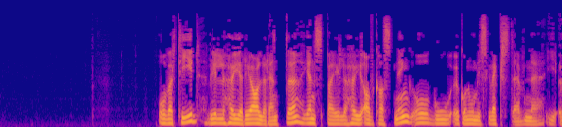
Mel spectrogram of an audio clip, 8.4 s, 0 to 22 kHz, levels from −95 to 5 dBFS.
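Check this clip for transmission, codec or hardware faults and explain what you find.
One codec fault runs through the whole speech recording: AAC compression, most likely AAC-LC at a low bitrate, which fits about 32 kbps. Nothing survives above 14.1 kHz, so the sound is dull and smeared, with a warbling, fizzy edge on sibilants. That texture sets it apart from a plain low-pass filter. The coder quantises frequency lines coarsely against a hearing model, so the damage is plainly audible beyond the loss of the top end.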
